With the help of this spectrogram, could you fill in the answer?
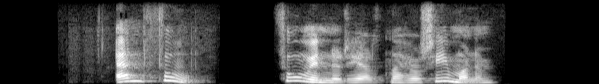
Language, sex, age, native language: Icelandic, female, 40-49, Icelandic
